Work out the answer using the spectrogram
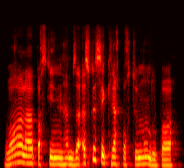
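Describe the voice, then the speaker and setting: A man teaching a Quran recitation class online, patiently explaining step by step and repeating words slowly. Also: a little high, warm tone.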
